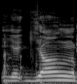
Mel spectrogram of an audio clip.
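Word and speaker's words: Jung: we know of is Young yes and and and many many young pagans no pun intended don't understand that um by the way it's spelled j u n g for those when it's young yeah um and it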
